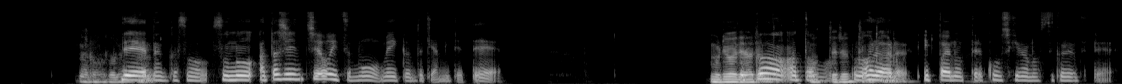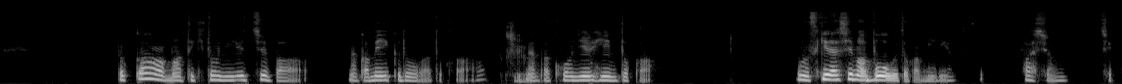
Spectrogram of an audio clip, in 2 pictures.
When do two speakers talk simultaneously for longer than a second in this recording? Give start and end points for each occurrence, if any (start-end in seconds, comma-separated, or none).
7.4-9.1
